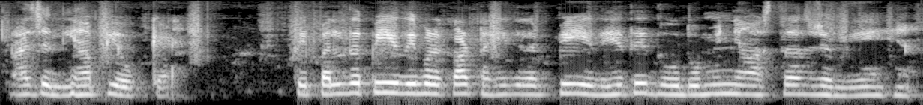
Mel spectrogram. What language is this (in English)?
Dogri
